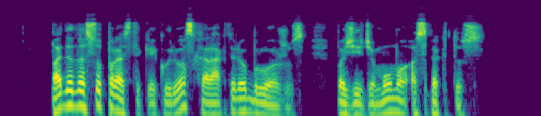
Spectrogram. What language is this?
Lithuanian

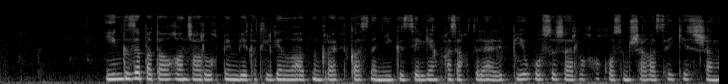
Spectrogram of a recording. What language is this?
Kazakh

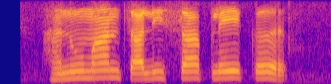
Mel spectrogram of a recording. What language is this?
Marathi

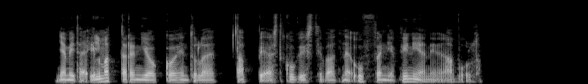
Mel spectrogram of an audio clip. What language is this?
Finnish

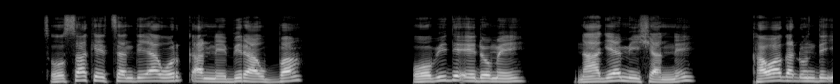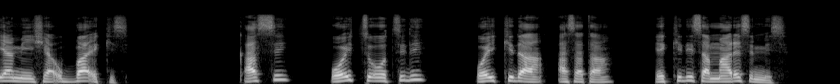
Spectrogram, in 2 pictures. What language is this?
Gofa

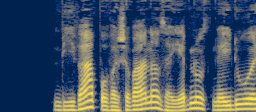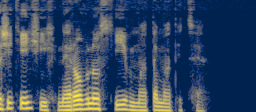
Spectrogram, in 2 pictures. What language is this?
Czech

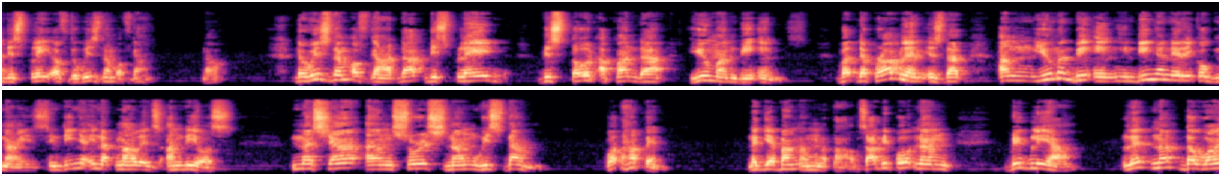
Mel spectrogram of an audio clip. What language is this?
Filipino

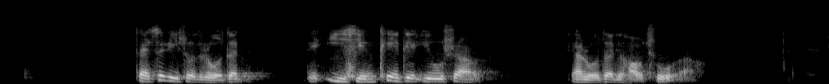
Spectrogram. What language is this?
Chinese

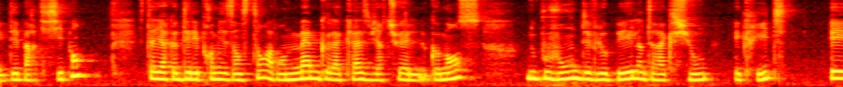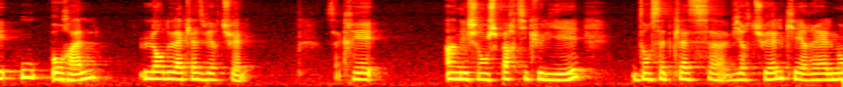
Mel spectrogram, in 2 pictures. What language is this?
French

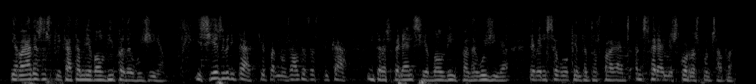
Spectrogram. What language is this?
Catalan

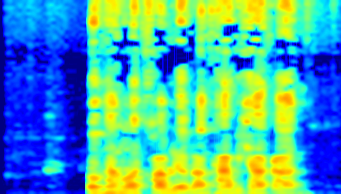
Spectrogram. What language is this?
Thai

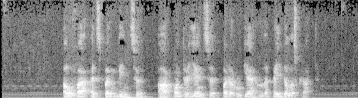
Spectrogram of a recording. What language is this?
Catalan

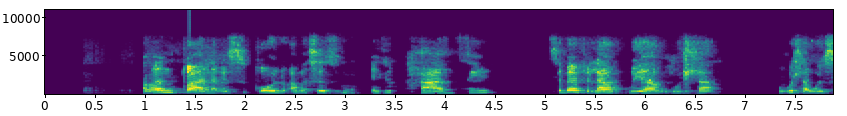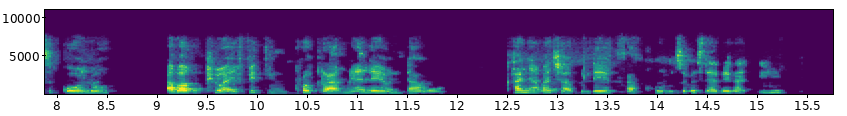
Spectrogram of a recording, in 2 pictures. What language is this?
North Ndebele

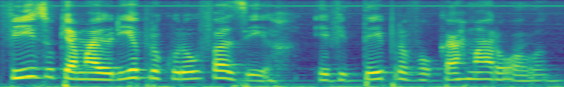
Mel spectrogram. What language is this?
Portuguese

